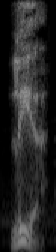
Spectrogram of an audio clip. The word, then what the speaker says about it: Lia: This is your name," he explained, pointing at each letter as he pronounced them. "Lia. Leah."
